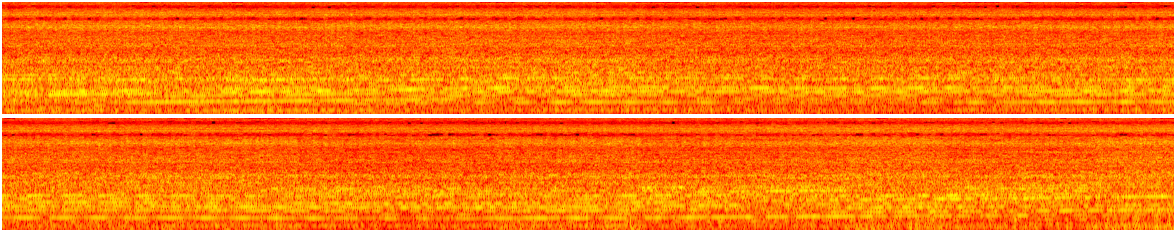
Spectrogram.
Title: Bad wheel bearing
